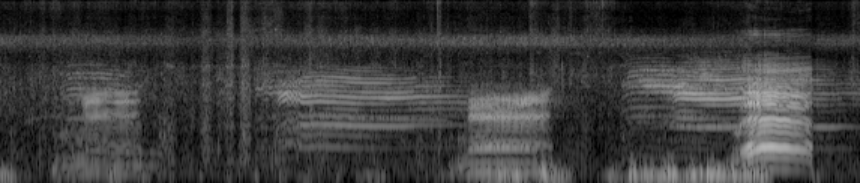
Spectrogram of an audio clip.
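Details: Several sheep bleats in quick succession: a short nasal baa, a long wavering bleat, a loud harsh one, then a rising strained cry near the end, with low rumbling noise underneath.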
